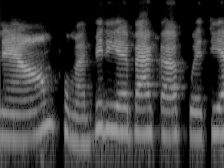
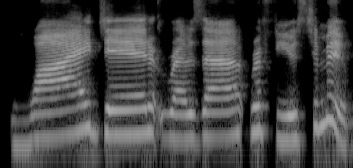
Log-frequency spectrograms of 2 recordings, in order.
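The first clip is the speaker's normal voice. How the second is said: slow, careful model question; much slower than usual. Shown as a demonstration. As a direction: ask it slowly, word by word.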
